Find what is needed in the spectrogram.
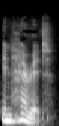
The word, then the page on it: inherit: British English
